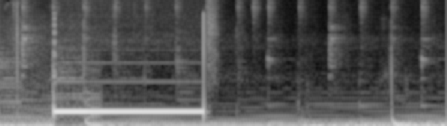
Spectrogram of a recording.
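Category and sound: signal or alarm, telephone ringback tone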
